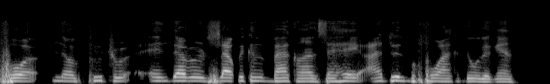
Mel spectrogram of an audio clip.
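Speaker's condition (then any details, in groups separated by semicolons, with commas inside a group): Cerebral palsy; from birth, poor hand use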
